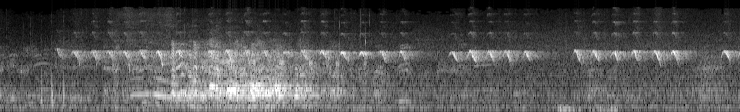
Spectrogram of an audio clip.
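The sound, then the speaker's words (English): Birds singing: a rapid series of high, rhythmic chirps runs throughout, joined midway by a fuller, warbling burst of song, then settles back into steady repeated tweets. “And then he turns to the people who are present before him and he orchestrates the birds to sing simultaneously as he's speaking.”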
